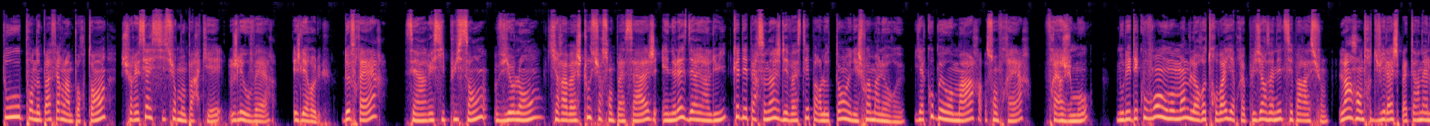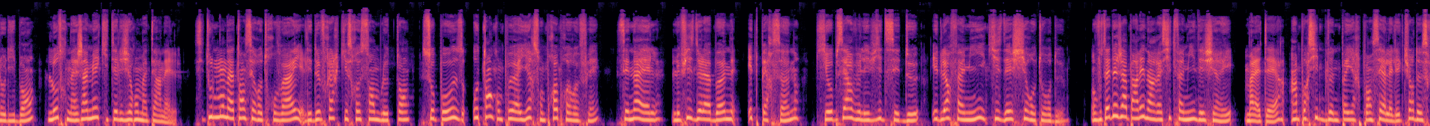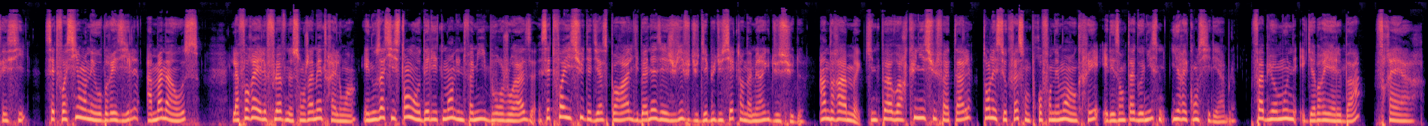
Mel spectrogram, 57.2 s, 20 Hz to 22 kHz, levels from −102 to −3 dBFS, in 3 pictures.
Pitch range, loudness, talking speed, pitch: 210-255 Hz, -24 LUFS, 235 wpm, 230 Hz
